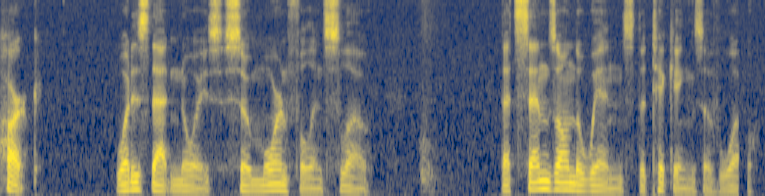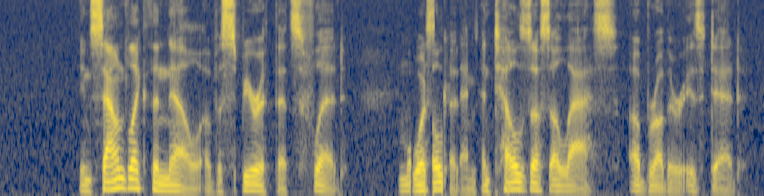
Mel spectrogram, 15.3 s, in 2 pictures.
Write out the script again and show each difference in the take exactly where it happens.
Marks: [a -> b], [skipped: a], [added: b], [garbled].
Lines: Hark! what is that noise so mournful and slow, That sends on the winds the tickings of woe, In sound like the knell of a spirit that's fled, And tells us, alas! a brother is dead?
Hark! what is that noise so mournful and slow, That sends on the winds the tickings of woe, In sound like the knell of a spirit that's fled, [garbled] And tells us, alas! a brother is dead?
